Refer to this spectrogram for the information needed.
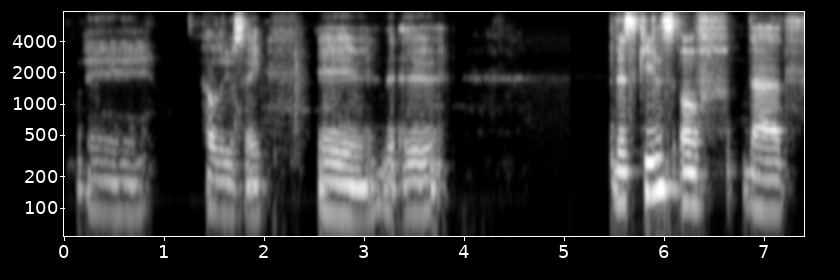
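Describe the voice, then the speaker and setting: A man with a Spanish accent, very slow, with long, frequent pauses, a very deep, low pitch, big swings in loudness and lively intonation. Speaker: philosopher working in prisons. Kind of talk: panel discussion. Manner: halting.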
